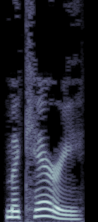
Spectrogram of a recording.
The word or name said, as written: MacQuarrie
